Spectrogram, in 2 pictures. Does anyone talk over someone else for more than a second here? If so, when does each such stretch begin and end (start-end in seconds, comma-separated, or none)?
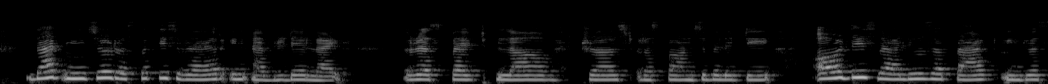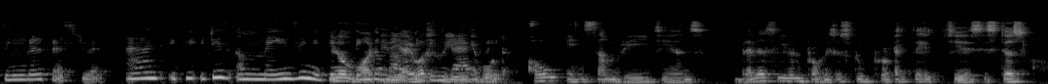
13.8-15.5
